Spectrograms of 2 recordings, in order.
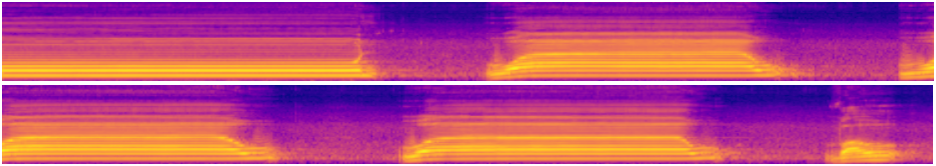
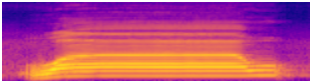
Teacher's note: واو آگے سے ہونٹ بالکل گول ہو جاتے ہیں جب واو کی ادائیگی کی جاتی ہے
